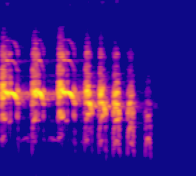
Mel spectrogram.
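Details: Grey francolin, known locally as desi teetar, giving a loud, harsh call: a run of about eight squawky notes, the first few longer and the later ones quicker and fading, then silence.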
